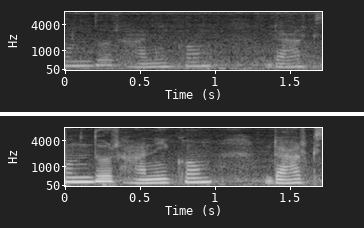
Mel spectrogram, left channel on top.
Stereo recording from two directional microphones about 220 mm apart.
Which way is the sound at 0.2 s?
55° right (ahead or behind).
